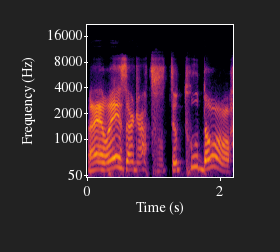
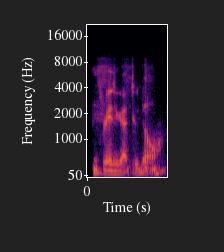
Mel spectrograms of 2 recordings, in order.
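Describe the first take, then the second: First: High, slow, badly faked German accent; hammed-up German accent attempt; mock German accent. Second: Said in the usual way. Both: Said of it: "I can't do a German thing".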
